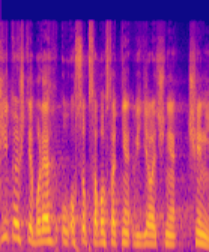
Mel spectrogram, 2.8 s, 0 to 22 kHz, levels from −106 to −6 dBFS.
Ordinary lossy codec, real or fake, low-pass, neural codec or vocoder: Opus, 32 kbps; real; 14.4 kHz; none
